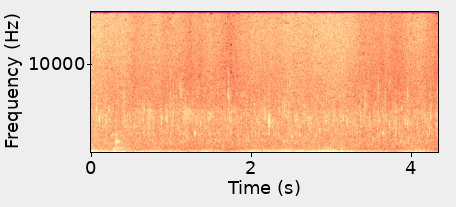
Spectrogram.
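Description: Faint, low background bed of the meditation track between spoken phrases, swelling slightly about two to three seconds in.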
